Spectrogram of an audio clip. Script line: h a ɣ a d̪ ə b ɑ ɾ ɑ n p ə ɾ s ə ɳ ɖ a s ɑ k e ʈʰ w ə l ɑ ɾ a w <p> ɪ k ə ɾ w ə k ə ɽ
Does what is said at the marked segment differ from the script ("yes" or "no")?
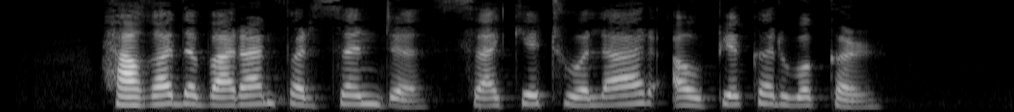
no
